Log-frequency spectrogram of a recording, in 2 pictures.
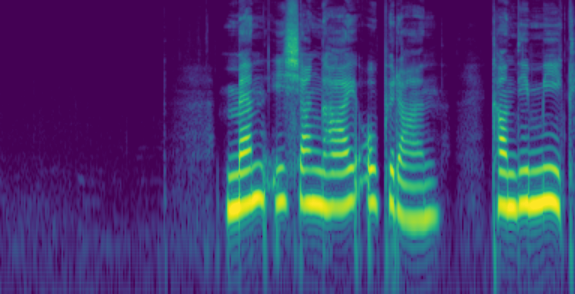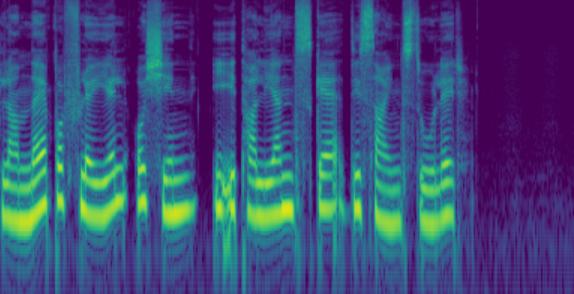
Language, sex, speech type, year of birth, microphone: Norwegian, female, read, 1984, Shure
